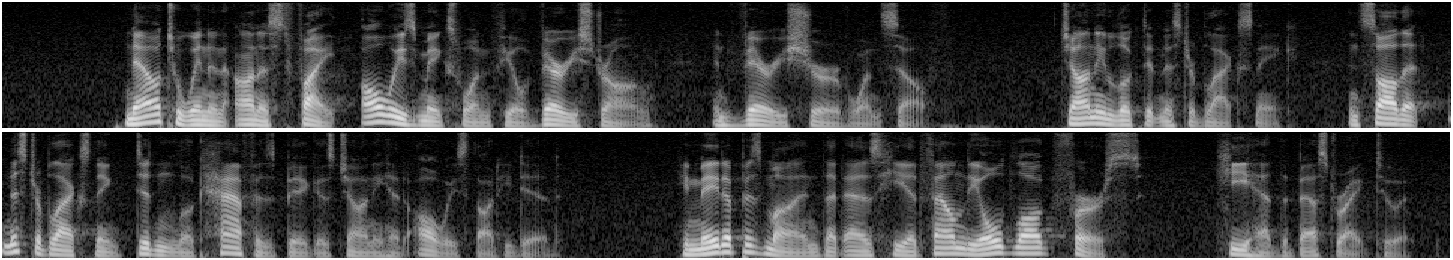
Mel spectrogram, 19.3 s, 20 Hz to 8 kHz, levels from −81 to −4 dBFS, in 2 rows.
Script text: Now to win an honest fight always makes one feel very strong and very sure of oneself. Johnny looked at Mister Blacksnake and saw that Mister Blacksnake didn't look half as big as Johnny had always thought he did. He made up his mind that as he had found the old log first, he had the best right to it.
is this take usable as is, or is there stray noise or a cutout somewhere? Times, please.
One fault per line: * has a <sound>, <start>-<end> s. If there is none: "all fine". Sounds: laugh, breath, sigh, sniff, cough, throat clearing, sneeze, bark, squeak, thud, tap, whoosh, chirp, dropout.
all fine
